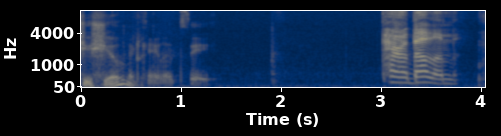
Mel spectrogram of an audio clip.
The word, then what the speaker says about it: Parabellum: Parabellum. Parabellum. Thank you, Siri. Well, I like to say Google. parabolum. I like to say parabellum.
